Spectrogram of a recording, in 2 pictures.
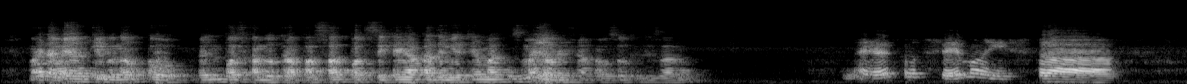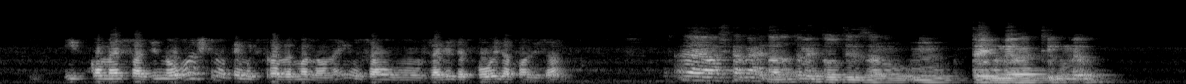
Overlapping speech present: Yes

